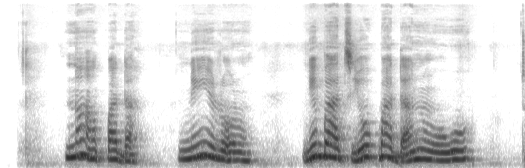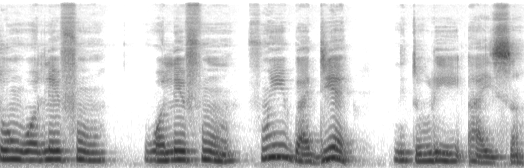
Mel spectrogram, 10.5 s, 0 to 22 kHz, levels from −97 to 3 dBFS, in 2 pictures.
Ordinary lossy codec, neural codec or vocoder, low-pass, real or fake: none; vocoder, 48 kHz, 128 mel bands, Vocos; 19.8 kHz; fake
